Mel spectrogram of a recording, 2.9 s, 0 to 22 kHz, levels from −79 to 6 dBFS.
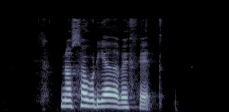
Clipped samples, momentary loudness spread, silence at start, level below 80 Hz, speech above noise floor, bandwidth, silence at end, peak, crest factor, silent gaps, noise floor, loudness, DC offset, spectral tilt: under 0.1%; 14 LU; 0.75 s; -72 dBFS; 57 dB; 11.5 kHz; 1 s; -4 dBFS; 20 dB; none; -76 dBFS; -20 LUFS; under 0.1%; -5.5 dB/octave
